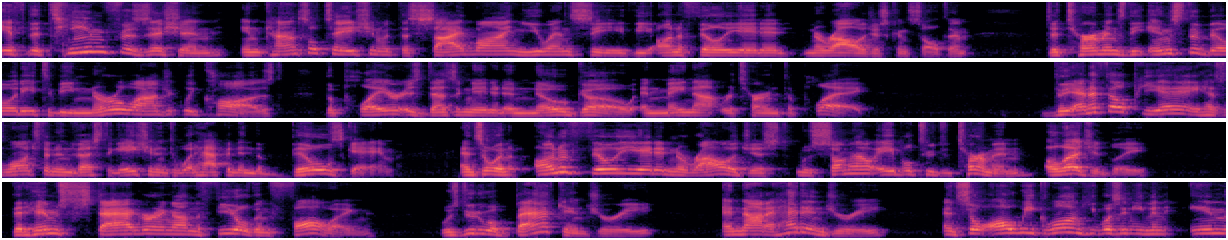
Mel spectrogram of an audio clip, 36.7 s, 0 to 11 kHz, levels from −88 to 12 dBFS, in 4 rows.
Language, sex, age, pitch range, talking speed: English, male, 30-49, 120-180 Hz, 140 wpm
